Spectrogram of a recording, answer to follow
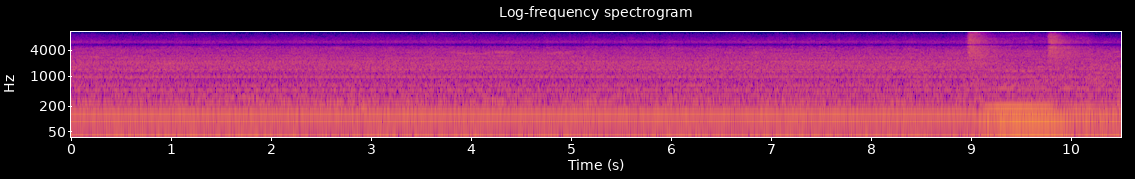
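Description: Steady low hum of a vibrating sample magnetometer system running a hysteresis loop test as its field is stepped. About nine seconds in, the hum turns louder and deeper, with two short clicks.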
